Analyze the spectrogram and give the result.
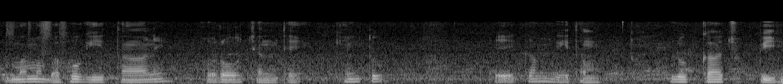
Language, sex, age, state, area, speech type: Sanskrit, male, 18-30, Uttar Pradesh, urban, spontaneous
